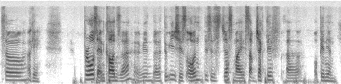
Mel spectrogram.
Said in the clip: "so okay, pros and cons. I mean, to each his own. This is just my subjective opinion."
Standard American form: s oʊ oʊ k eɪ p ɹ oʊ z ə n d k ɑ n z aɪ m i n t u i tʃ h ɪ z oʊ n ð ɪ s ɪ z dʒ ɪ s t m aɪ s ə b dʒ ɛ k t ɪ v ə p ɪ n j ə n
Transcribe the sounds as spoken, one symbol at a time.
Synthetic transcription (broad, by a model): s oʊ oʊ k eɪ p ɹ oʊ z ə n k ɑ n s aɪ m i n t u i tʃ h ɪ s oʊ n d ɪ s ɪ s dʒ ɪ s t m aɪ s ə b dʒ ɛ k t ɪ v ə p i n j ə n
